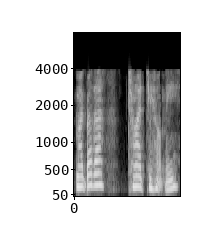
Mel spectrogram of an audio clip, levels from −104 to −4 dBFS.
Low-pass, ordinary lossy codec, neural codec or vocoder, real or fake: 7.2 kHz; AAC, 16 kbps; codec, 16 kHz, 16 kbps, FreqCodec, larger model; fake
